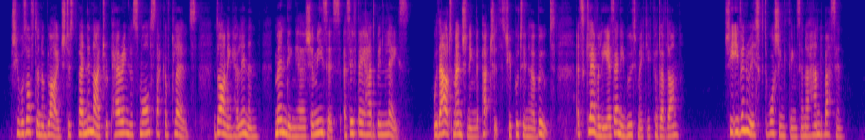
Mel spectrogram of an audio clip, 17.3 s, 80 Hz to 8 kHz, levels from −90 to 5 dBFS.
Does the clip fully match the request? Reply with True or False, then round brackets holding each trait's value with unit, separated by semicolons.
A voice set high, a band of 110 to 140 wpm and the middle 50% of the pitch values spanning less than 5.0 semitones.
False (215 Hz; 180 wpm; 3.8 semitones)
